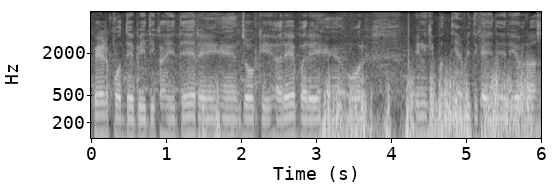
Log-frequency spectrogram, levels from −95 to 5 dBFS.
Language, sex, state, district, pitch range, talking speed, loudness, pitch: Hindi, male, Rajasthan, Bikaner, 115-120 Hz, 220 wpm, -16 LUFS, 115 Hz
